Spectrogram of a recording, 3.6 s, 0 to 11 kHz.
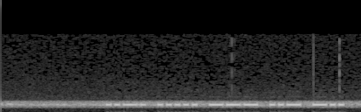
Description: Morse code, heard as a keyed tone, about 27 wpm, 750 Hz. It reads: F5OUD
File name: simple-file-list / VR2XAN 10MCW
